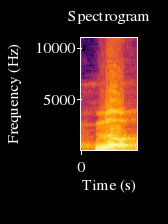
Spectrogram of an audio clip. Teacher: अनुनासिक तर आपल्याला माहिती आहे, लक्षात येतं, नाकातून याचा आवाज येतोय आणि यांचा उच्चार जो आहे तो न सारखा होतोय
